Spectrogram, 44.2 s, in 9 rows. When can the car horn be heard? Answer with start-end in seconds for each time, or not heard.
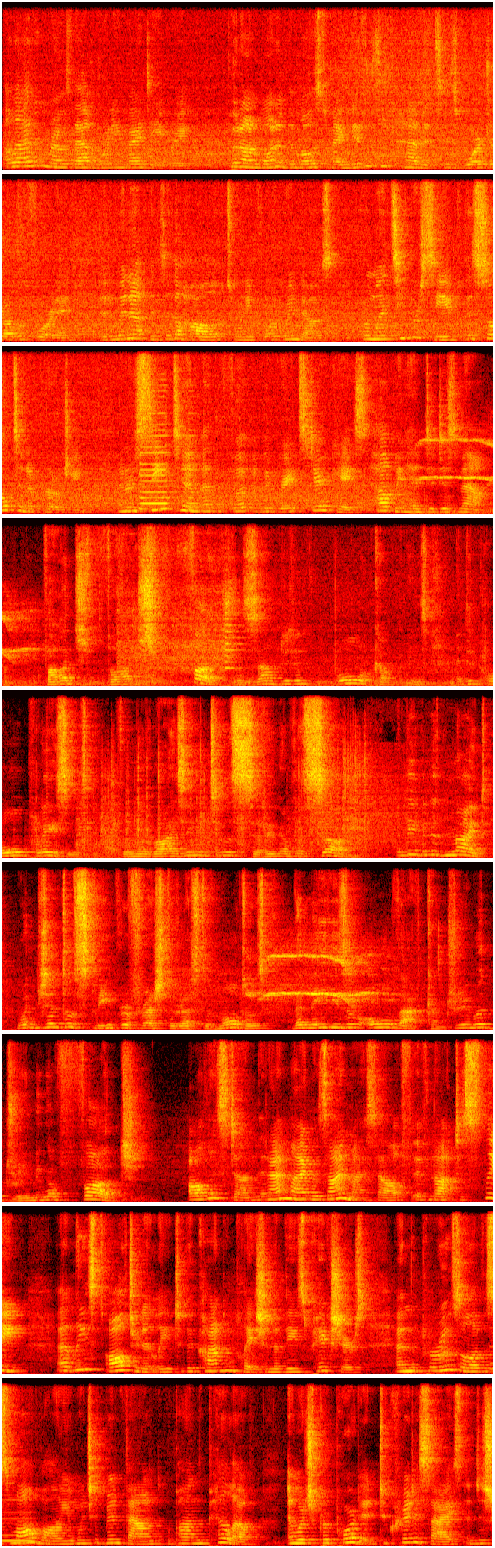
11.2-11.8, 15.8-17.1, 38.5-39.8.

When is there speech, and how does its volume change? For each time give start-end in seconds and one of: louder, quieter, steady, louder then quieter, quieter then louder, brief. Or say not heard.
0.0-44.1 steady.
